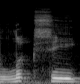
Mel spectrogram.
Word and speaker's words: Looxcie: Now, it's spelled a little differently than you might imagine. It's spelled Looxcie. That's the Look-See camera.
